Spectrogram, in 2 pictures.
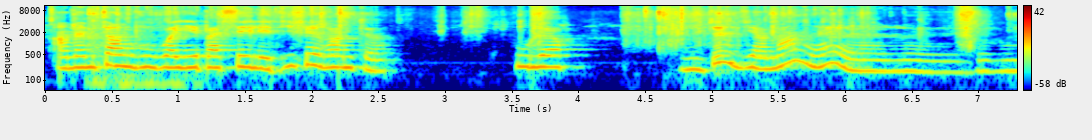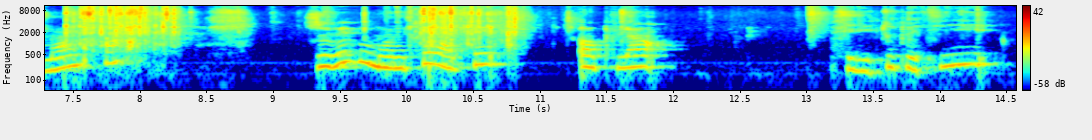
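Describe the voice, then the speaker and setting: A woman's voice: on the high side, takes it slowly, long pauses, roomy sound, noisy background. A woman vlogger chatting to her viewers as she unboxes a craft kit, marvelling at each item. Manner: chatty, addresses viewers directly; marvels at the items she shows. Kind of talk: casual unboxing vlog.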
